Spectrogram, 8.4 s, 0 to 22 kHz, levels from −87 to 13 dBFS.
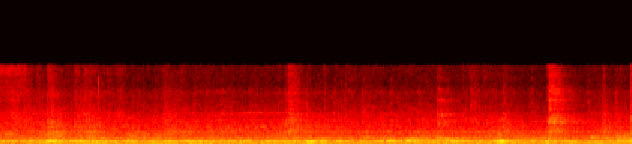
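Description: Throughout the clip, MP2 compression likely ran short of bits, which fits a rate near 80 kbps. Upper sub-bands are switched off and the rest coarsely quantised. Nothing remains above 12.2 kHz, so the sound is dull, with plainly audible gurgling, granular distortion.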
